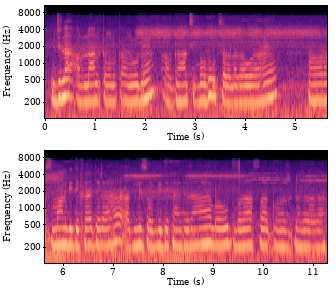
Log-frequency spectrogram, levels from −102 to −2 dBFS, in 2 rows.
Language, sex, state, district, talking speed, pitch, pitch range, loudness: Maithili, female, Bihar, Supaul, 200 wpm, 210 Hz, 205-220 Hz, -24 LUFS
